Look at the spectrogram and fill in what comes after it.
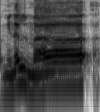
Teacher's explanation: یہاں پر ہم رکیں گے تو یہ حمزہ ساکنہ ہوگا تو اس میں جھٹکا ہوگا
